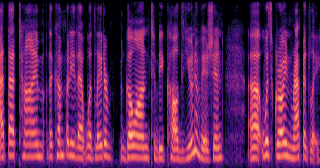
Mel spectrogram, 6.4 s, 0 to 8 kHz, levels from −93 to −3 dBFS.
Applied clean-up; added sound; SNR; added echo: none; none; none; none.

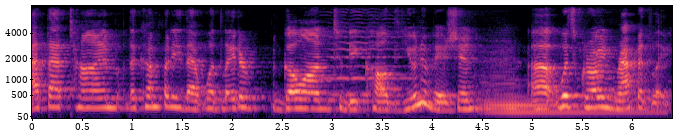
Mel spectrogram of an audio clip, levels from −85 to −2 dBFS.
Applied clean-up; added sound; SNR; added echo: none; Bowed string instrument; 13 dB; reverberation time 1.7 s.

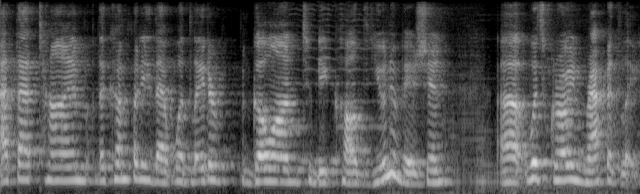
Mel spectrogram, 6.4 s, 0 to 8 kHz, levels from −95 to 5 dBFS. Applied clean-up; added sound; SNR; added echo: neural separator model SepFormer DNS4.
